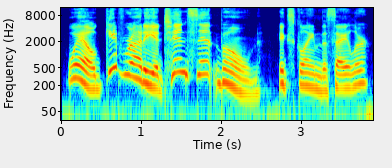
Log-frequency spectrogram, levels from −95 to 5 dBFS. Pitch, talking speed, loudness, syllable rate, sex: 235 Hz, 155 wpm, -18 LUFS, 4.1 syllables/s, female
